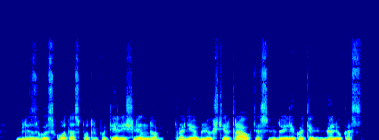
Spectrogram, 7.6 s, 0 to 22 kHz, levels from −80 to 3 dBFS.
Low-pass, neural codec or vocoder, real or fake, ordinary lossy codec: 19.8 kHz; none; real; MP3, 64 kbps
